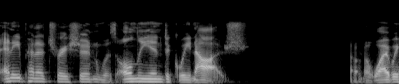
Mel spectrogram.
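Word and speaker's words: gouinage: It's called guinage. It's spelled G-O-U-I-N-A-G-E, guinage.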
